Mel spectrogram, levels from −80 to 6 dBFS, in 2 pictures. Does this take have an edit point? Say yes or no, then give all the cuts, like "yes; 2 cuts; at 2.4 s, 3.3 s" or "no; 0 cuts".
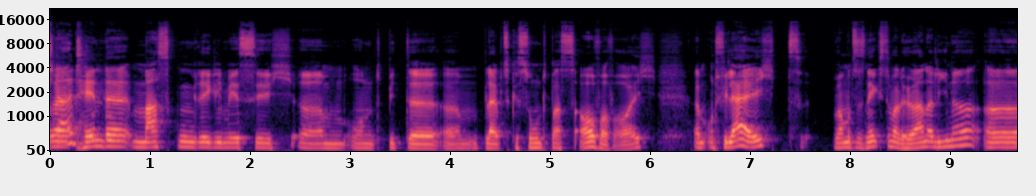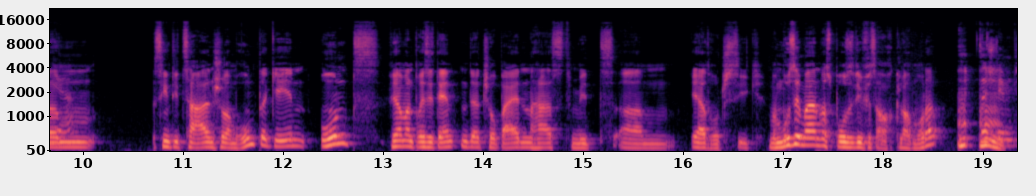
yes; 1 cut; at 16.8 s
